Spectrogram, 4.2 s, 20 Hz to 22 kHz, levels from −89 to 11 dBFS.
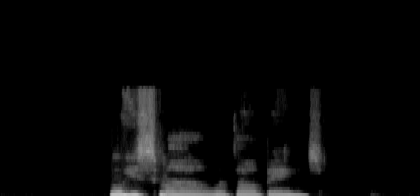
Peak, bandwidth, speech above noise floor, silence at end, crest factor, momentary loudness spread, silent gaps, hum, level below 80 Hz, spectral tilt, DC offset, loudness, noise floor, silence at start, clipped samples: -10 dBFS; 12.5 kHz; 62 dB; 1.05 s; 18 dB; 16 LU; none; none; -72 dBFS; -7 dB/octave; under 0.1%; -26 LUFS; -87 dBFS; 1.1 s; under 0.1%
